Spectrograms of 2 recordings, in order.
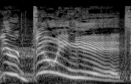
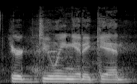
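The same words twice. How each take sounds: First: High, slow, sing-song praise; encouraging. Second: Lower, softer pointed reminder; mildly reproachful. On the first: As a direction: cheer your child on, much higher and drawn out. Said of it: "an encouraging, like". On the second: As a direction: quietly call him out, low and flat. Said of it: "It was like". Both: Retold or imitated.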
